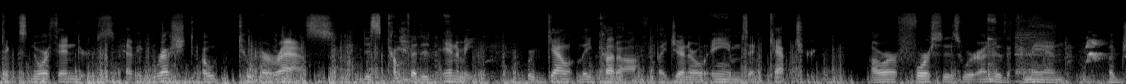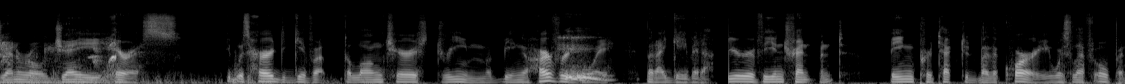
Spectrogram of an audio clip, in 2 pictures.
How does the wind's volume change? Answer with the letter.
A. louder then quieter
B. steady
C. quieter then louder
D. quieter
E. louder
D.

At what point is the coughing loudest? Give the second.
17 s.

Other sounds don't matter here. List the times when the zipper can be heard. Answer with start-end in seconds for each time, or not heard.
not heard.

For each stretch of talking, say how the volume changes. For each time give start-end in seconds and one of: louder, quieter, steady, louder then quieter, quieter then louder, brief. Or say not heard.
0.0-22.4 steady.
